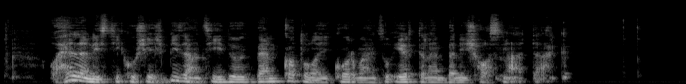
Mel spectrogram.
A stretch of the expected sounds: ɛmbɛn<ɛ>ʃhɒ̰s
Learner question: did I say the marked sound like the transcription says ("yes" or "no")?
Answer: no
